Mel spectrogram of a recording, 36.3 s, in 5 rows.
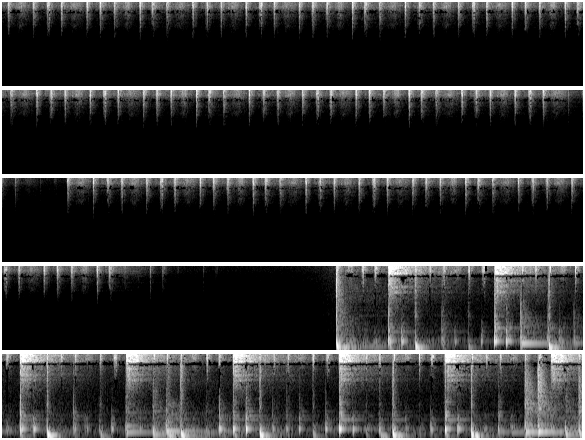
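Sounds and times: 
drums: 26.0s - 36.2s.

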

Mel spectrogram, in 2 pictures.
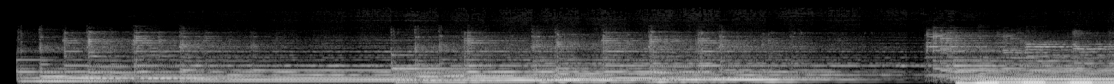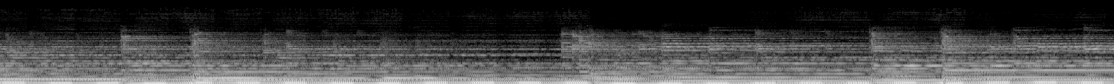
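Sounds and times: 
music without drums: 0.2s - 22.2s.

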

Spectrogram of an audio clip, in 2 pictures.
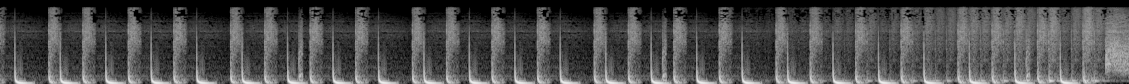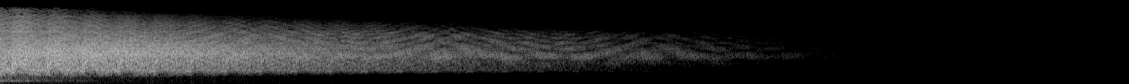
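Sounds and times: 
music beat: 0.0s - 17.6s.

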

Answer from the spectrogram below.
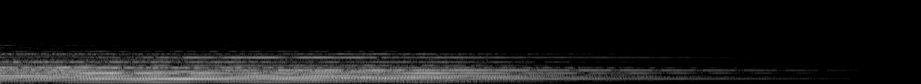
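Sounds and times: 
celestial synth pad in C: 0.0s - 7.0s.

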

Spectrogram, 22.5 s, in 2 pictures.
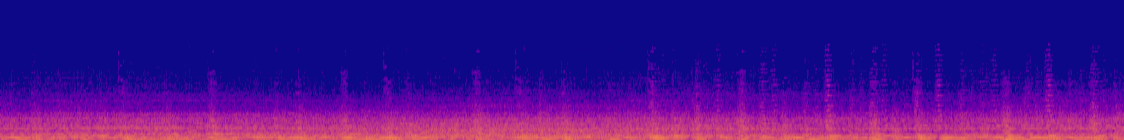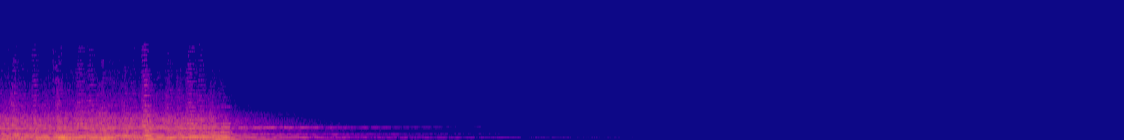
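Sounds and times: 
synth pad: 0.0s - 15.6s
strings: 0.0s - 15.7s.

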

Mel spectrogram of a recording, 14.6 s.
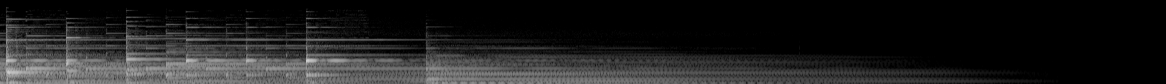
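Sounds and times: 
bells: 0.0s - 7.4s.

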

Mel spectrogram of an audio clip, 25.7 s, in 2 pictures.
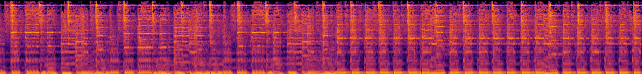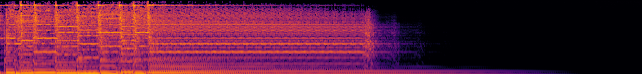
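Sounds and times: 
shaker: 0.0s - 16.6s
organ lead: 0.0s - 21.5s
bass: 0.0s - 24.2s.

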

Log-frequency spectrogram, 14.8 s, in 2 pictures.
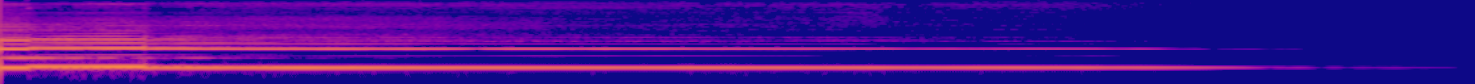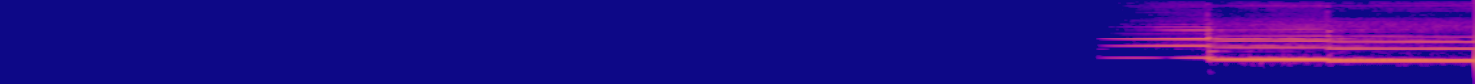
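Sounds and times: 
solo clarinet: 0.0s - 6.6s, 12.9s - 14.7s.

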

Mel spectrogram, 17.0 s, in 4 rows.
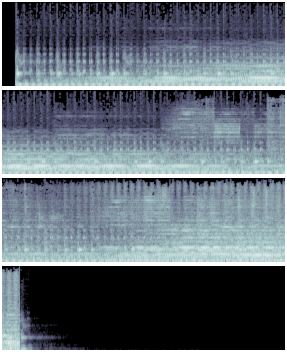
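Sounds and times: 
dramatic synth sting: 0.2s - 13.2s.

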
